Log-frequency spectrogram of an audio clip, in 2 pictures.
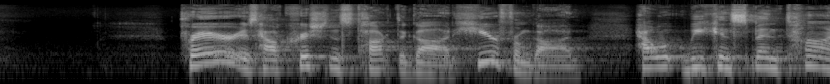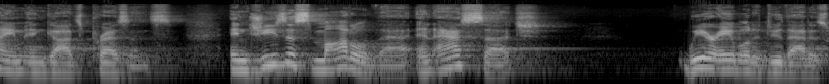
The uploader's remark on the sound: This was originally recorded at Palestine Church of Christ.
